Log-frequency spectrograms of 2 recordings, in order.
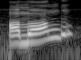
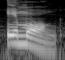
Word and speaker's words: among: ठीक है, अब यहाँ पे देखिएगा एम यानी AMONG, अमोंग या दोस्तों एमोंग। ठीक है, दोनों में से कोई भी आप उच्चारण कर सकते हैं, एमोंग या दोस्तों अमोंग।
